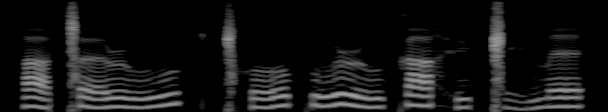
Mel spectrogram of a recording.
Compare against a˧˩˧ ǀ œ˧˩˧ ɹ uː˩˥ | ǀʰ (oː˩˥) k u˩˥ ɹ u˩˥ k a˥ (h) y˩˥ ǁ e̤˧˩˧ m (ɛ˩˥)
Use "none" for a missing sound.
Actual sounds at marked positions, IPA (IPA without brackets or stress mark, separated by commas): oː˩˥, h, ɛ˥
